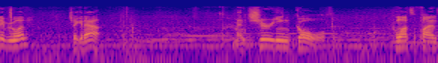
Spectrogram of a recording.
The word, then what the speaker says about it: Manchurian: The Mancurian Candidate, right? That film. Or am I mixing it with Mancunian? Maybe. Mancurian pronunciation. Who's right? Me or him? Manchurian. He's right. I'm wrong.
